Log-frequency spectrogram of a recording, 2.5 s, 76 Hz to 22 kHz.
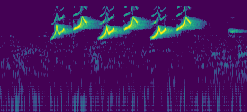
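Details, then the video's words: Parus major, the great tit or gelatik batu of wingko type, in 'wucit-wucit kristal' song: three crisp repeated pairs of rising, bright notes, evenly spaced, with a faint thin whistle after them. "Gelatik Batu Wingko Gacor | WUCIT2 KRISTAL | Great tit birds | Parus Major"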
